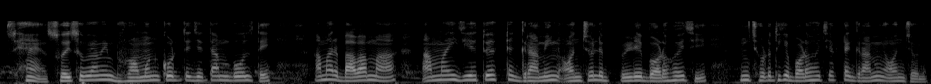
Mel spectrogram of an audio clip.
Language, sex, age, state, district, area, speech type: Bengali, male, 30-45, West Bengal, Paschim Medinipur, rural, spontaneous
